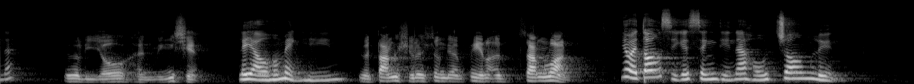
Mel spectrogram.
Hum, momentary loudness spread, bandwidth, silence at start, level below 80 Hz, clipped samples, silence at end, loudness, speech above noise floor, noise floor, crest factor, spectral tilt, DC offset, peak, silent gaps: none; 15 LU; 13.5 kHz; 0 s; -78 dBFS; under 0.1%; 0.75 s; -21 LUFS; 48 dB; -68 dBFS; 20 dB; -5 dB/octave; under 0.1%; 0 dBFS; none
